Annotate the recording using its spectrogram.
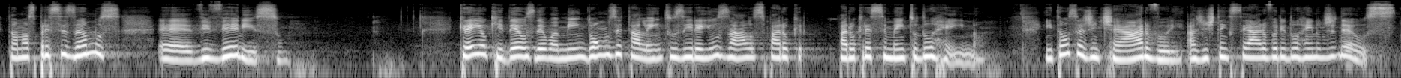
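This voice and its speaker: A Brazilian woman in her thirties preaches an emphatic church sermon with a Brazilian Portuguese accent, repeating phrases and calling on the congregation to answer. Her voice is high-pitched and darkish at a moderate pace, echoing in a reverberant church hall.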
